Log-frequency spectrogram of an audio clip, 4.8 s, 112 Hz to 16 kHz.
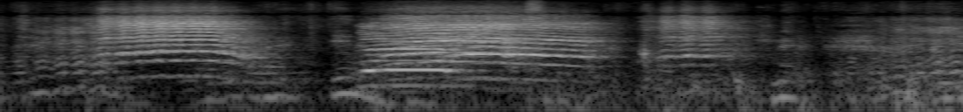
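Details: At the birth of Okayu's two kids at Yoshigake goat farm, Japan, 3 May 2023, three loud, quavering bleats follow one another closely, the middle one longest, with quiet human voices underneath.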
